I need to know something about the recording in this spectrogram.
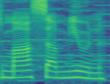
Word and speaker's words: Masamune: It's pronounced Masamune.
